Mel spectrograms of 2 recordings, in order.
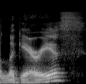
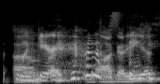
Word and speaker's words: Lagarias: can't hear you um I usually use larus laras is a is a Greek uh pronunciation so it's okay too I would like to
